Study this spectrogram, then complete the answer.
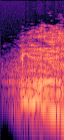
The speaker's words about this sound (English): If you want to hear some lions roaring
